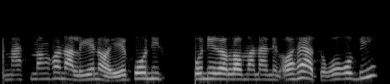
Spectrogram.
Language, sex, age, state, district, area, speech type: Assamese, female, 30-45, Assam, Darrang, rural, conversation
